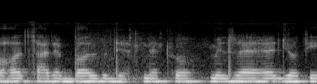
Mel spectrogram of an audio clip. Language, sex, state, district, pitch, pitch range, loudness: Hindi, male, Chandigarh, Chandigarh, 140 Hz, 135-140 Hz, -14 LUFS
